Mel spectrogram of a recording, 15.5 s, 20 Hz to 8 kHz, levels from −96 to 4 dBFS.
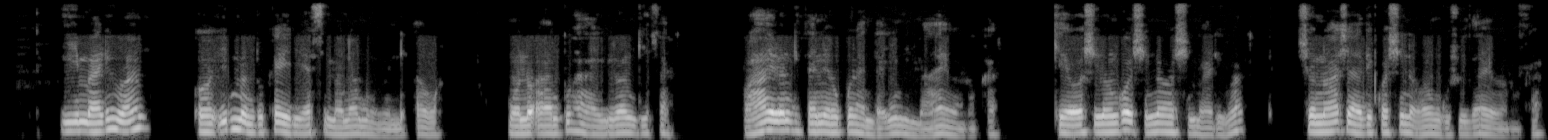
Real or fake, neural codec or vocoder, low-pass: fake; vocoder, 44.1 kHz, 80 mel bands, Vocos; 7.2 kHz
